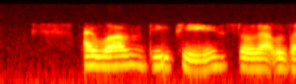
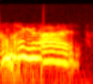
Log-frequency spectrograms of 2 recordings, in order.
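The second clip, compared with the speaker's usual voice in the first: panicked, higher pitched "oh my God"; freaking out; 8 semitones higher than usual. Retold or imitated. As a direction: blurt it out in a rising panic. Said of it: "freaking out".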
